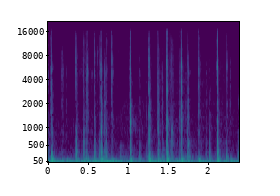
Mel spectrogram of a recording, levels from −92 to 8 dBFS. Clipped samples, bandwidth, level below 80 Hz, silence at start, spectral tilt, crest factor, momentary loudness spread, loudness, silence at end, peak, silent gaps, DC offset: under 0.1%; 17 kHz; -48 dBFS; 0 s; -4.5 dB/octave; 24 dB; 6 LU; -51 LUFS; 0 s; -24 dBFS; none; under 0.1%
